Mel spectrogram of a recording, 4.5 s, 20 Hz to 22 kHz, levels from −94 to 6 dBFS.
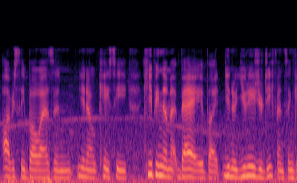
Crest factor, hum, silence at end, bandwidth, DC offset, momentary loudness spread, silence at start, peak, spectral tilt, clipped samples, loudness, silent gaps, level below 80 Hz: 14 dB; none; 0 s; 7.4 kHz; under 0.1%; 6 LU; 0 s; -10 dBFS; -5.5 dB/octave; under 0.1%; -24 LUFS; none; -38 dBFS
